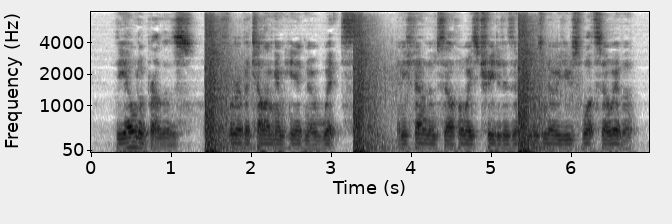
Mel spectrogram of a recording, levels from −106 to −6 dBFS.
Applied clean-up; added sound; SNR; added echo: none; Gunshot, gunfire; 1 dB; reverberation time 0.2 s.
